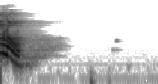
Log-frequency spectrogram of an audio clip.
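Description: A man's voice trailing off with a falling pitch at the start, then near silence.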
